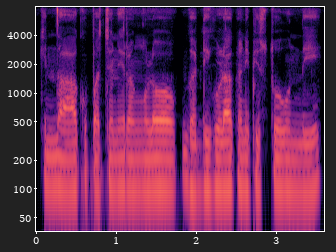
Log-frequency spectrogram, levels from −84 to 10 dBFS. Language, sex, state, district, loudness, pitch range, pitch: Telugu, male, Telangana, Hyderabad, -24 LUFS, 100-105 Hz, 105 Hz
